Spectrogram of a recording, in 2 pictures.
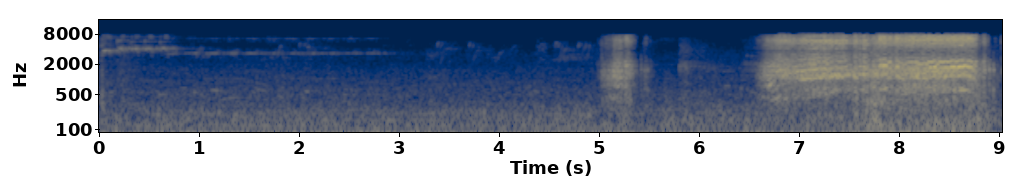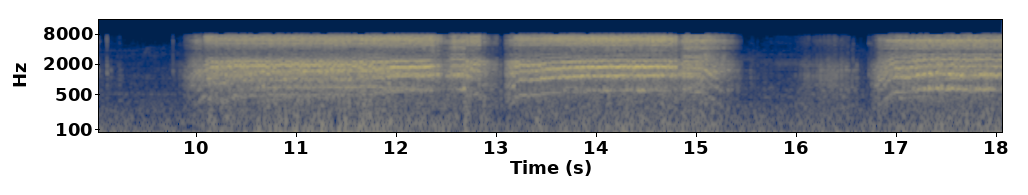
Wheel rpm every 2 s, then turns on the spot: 0, 0, 0, 50, 100, 110, 130, 120, 50.
none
